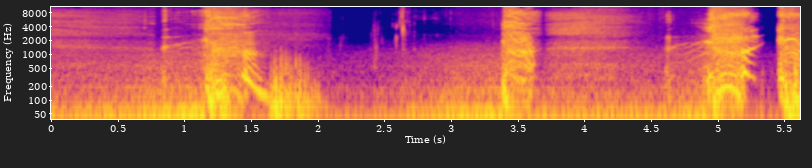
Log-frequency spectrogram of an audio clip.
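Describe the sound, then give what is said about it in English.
Repeated harsh coughs burst out in three clusters, each a rough, raspy hack with throaty, strained breaths between them, loud and unaccompanied by speech. “Sorry, I'm coughing over here. I'm coughing up lungs and shit.”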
